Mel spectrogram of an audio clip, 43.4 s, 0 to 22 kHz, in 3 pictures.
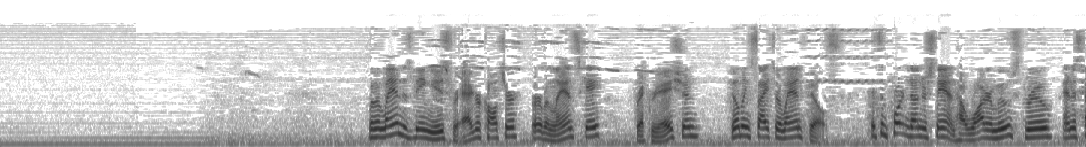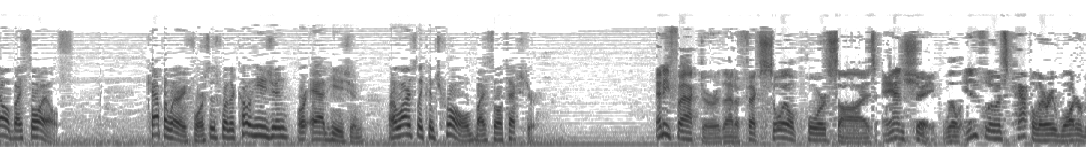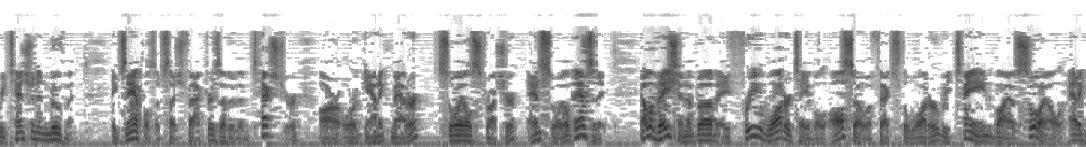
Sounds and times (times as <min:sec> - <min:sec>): Speech: 0:04.9 - 0:15.5, 0:16.4 - 0:21.7, 0:23.2 - 0:43.4.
